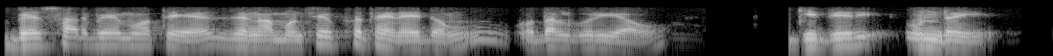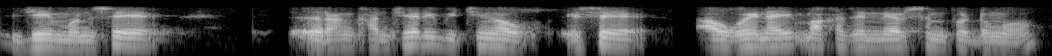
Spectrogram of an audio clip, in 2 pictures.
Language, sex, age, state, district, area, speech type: Bodo, male, 60+, Assam, Udalguri, urban, conversation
